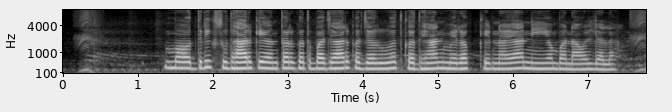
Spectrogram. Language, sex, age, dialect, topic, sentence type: Bhojpuri, female, 18-24, Western, banking, statement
